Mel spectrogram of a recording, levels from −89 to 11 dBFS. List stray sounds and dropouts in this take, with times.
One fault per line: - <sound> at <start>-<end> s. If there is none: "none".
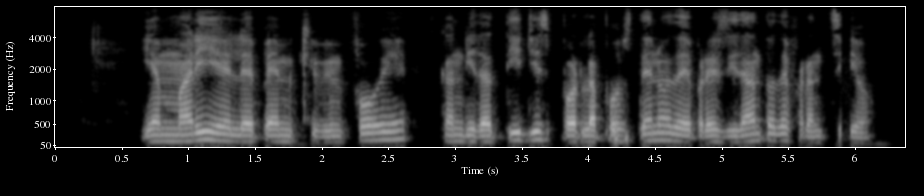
- dropout at 5.9-6.0 s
